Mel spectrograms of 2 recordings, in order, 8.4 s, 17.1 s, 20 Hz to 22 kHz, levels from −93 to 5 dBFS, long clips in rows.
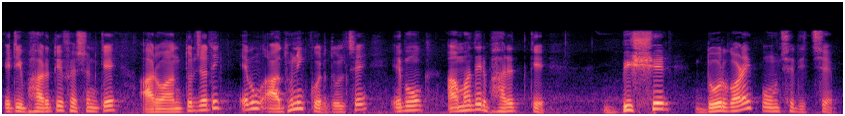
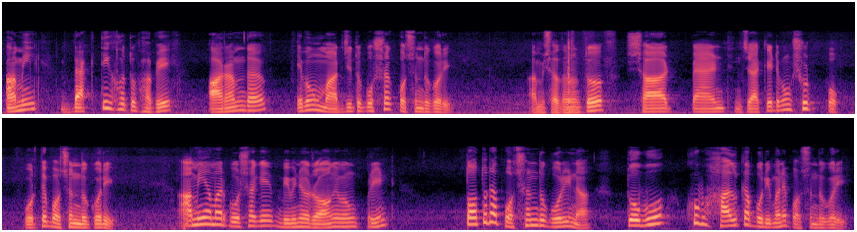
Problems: background sounds at intervals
